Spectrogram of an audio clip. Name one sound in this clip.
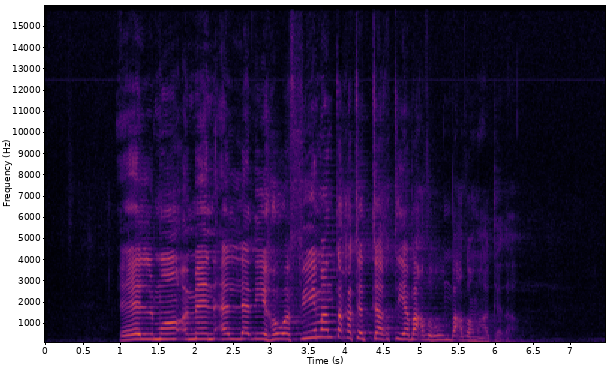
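A man speaks through a microphone in a drawn-out, chanting way.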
